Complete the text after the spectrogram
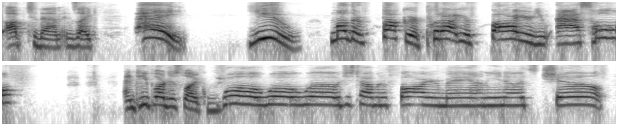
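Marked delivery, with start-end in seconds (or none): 1.3-6.3 high, loud mock-angry yell; hammed-up belligerent shouting. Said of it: "she's, like, more angry now". 8.2-12.2 high-pitched, laid-back hippie imitation; mock mellow voice, pitched up; mellow camper. Imitating mellow campers calming her down.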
